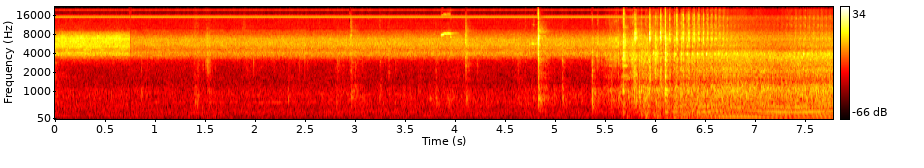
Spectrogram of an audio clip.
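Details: Troy-Bilt 21-inch self-propelled bagging mower, blade previously hit a railroad tie; after flywheel key replacement and recoil reassembly, pull-start clicks then catches and settles into an even, steady buzz with no misses or stumbles: good runner.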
